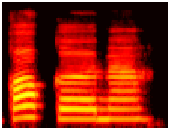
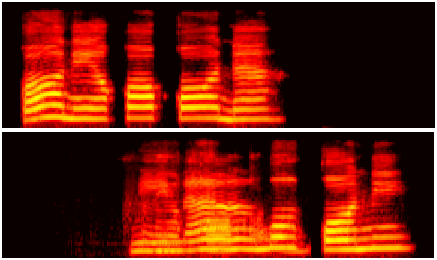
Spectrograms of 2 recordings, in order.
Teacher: mantulnya itu ke tafkhim, tidak ke tipis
